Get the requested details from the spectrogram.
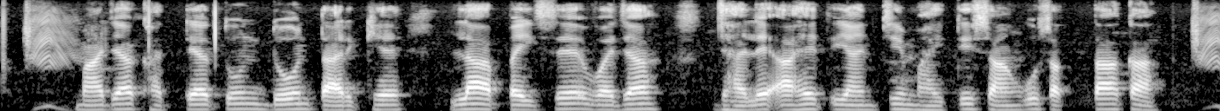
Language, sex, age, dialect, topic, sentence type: Marathi, male, 18-24, Standard Marathi, banking, question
